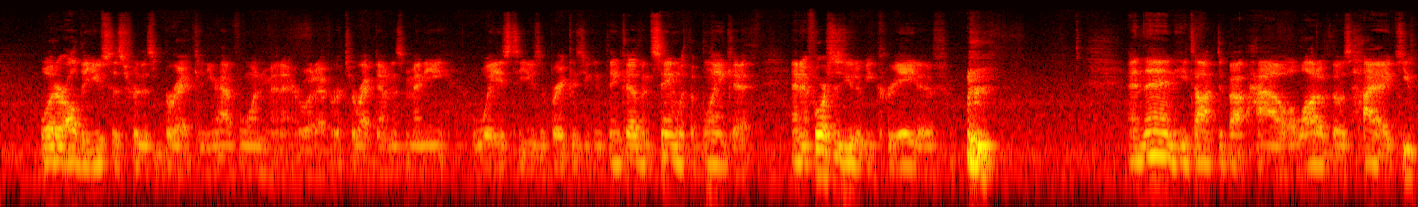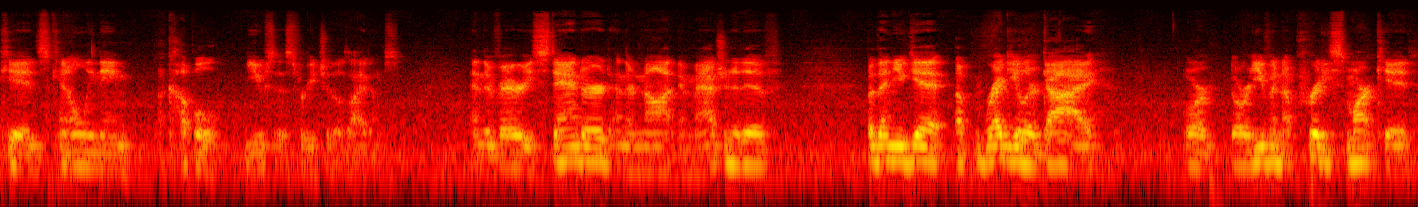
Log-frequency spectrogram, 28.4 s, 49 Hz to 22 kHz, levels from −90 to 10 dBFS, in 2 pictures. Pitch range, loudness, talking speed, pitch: 75-95 Hz, -27 LUFS, 185 wpm, 85 Hz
